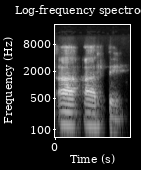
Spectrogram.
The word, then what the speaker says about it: arte: But were you able to hear that the future is arte, right? Arte. Roll your R's, as they say.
